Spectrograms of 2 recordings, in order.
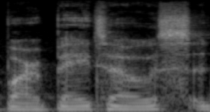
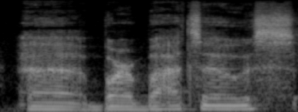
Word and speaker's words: Barbatos: Here we have the Gundam in question, Barbatos, I think is the closer pronunciation to the Japanese, in a fighting stance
